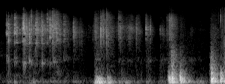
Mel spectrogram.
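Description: Three Rory's Story Cubes dice clatter and tumble across a hard tabletop in a few quick bursts as players each roll them, each a rattling cluster of sharp clicks, fairly loud, with no voices.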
